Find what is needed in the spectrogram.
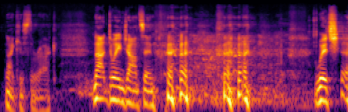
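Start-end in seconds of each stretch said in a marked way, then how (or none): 2.4-4.7 silent laugh. Real, not acted. Laughing at own Dwayne Johnson joke.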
